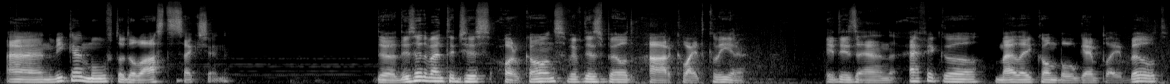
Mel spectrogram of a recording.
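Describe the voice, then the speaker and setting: A man's voice: medium pitch, a bit bright. A man giving a scripted, matter-of-fact game guide narration, with a blunt, self-deprecating streak. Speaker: gaming video creator.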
